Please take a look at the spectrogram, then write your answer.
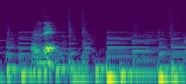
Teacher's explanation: ठीक है, जिसके उच्चारण में जिह्वा जो है वो लुंठ जाती है, उठ जाती है। उच्चारण के समय जिह्वा जो है वो 2-3 बार ऊपर नीचे होती है, हिलती है, कंपन होता है, इसलिए प्रकंपित।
